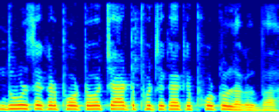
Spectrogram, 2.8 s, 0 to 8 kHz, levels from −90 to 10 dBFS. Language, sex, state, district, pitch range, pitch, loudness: Bhojpuri, female, Uttar Pradesh, Deoria, 230-245 Hz, 240 Hz, -13 LUFS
